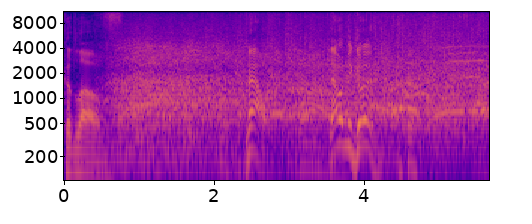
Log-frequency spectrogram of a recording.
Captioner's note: laughter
